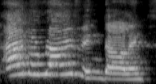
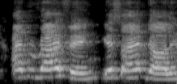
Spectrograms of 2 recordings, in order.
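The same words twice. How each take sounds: First: Far higher, exaggerated posh swoop. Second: Posh voice. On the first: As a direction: push the snob voice over the top. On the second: Retold or imitated. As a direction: play a snooty aristocrat arriving. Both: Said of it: "That's what posh people say".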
